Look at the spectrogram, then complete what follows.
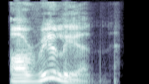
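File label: "aurelian", British English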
